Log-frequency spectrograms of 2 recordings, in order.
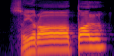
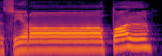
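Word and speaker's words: صراط: Jadi, 'ron' itu panjangnya dua harakat. 'Sirathol', bukan ' siratool'. Itu tidak mungkin terlalu lama. Jadi , hanya dua harakat.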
